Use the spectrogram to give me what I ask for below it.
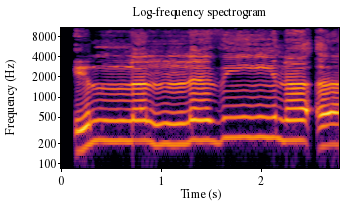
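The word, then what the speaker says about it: إِلَّا الَّذِينَ: lam syamsiyah, ya, illal, jadi dibacanya jangan illa, ya, tapi harus ditasydidkan dengan lam atau alif lam syamsiyah. Illalladzina, alif lam menghadapi lam, ya, illalladzina.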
